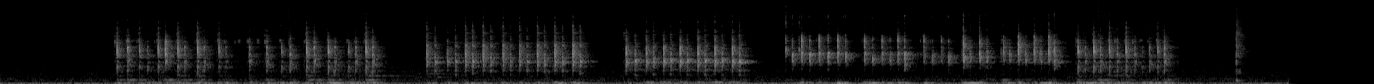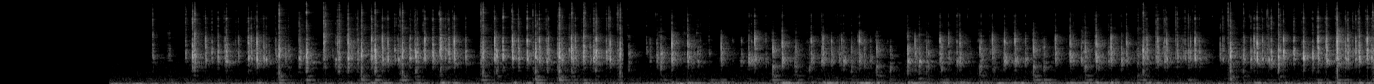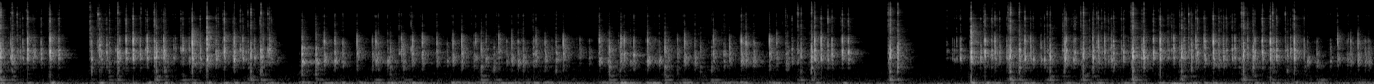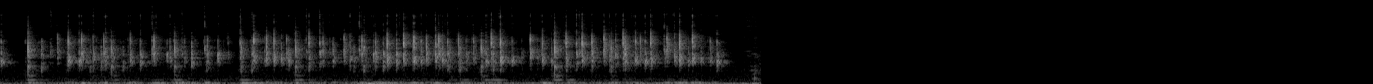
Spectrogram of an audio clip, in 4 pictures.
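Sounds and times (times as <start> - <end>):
fast typing on mechanical keyboard: 1.2 - 11.8, 15.3 - 48.5.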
